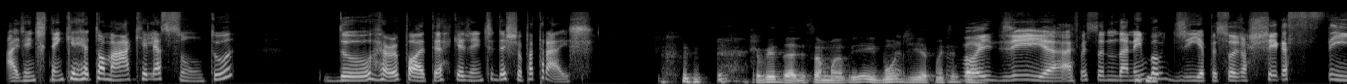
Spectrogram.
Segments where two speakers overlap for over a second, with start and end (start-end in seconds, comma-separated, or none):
none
